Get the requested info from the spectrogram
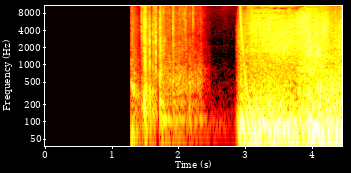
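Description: Silence, then a short crackle of breaking, shattering noise; about three seconds in, a loud explosion sound effect with a deep rumble begins.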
